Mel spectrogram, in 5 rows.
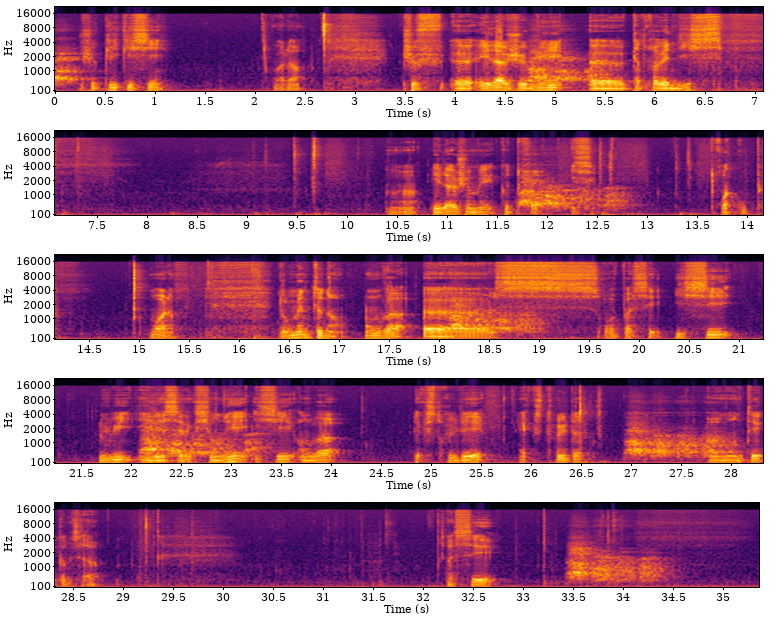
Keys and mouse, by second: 1.6 click, 6.3-14.5 drag, 20.0 click, 22.5 shift+middle click, 26.5 e, 28.0-29.2 drag, 31.7-33.9 shift+middle drag.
